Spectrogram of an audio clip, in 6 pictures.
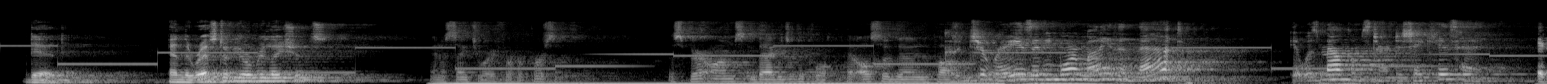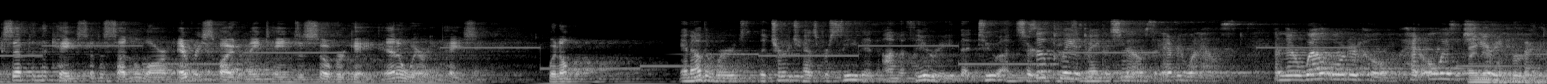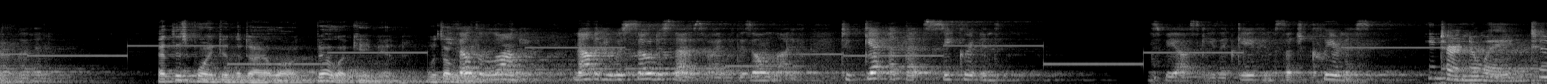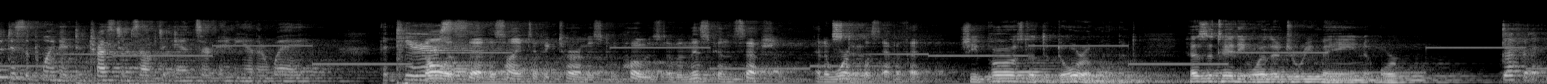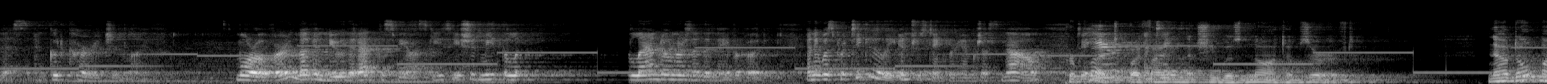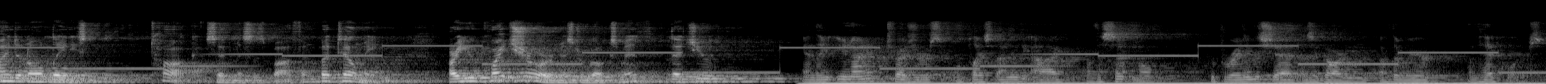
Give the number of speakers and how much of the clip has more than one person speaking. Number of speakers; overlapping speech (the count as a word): six, about 7%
